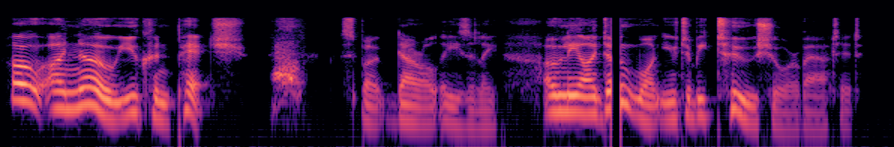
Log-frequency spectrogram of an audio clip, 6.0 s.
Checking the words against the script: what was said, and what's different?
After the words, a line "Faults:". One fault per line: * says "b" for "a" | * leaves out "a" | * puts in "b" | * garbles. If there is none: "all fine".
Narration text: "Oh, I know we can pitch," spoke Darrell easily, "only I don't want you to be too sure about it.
"Oh, I know you can pitch," spoke Darrell easily, "only I don't want you to be too sure about it.
Faults:
* says "you" for "we"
